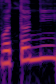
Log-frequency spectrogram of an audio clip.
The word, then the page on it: votoni: Mixtec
